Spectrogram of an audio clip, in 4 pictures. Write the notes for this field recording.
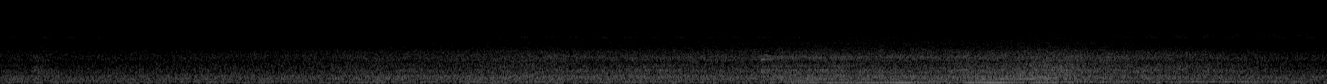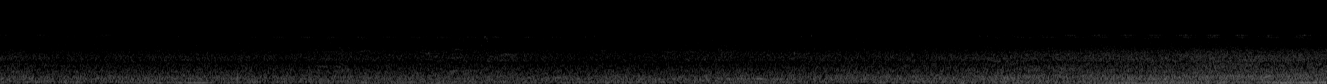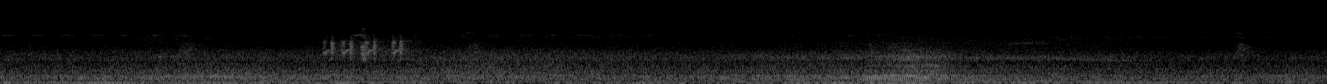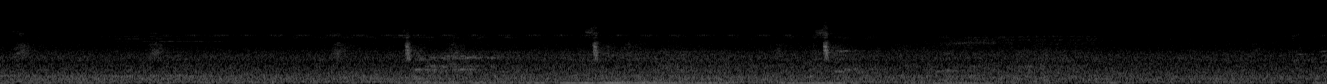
Bangbae 5th Deconstruction Zone, Cricket, 방배5주택재건축지역, 낮 귀뚜라미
